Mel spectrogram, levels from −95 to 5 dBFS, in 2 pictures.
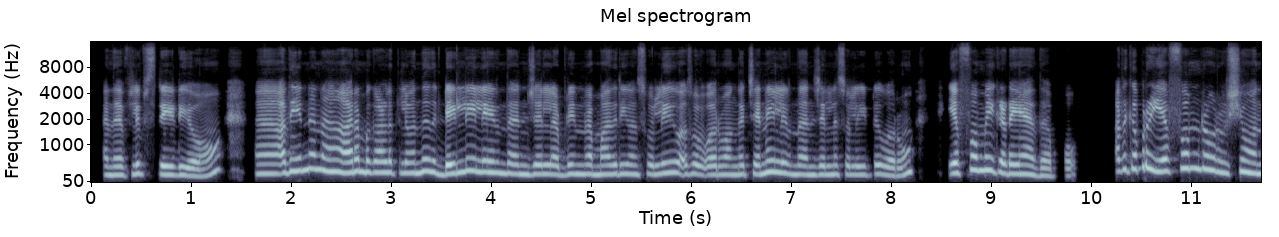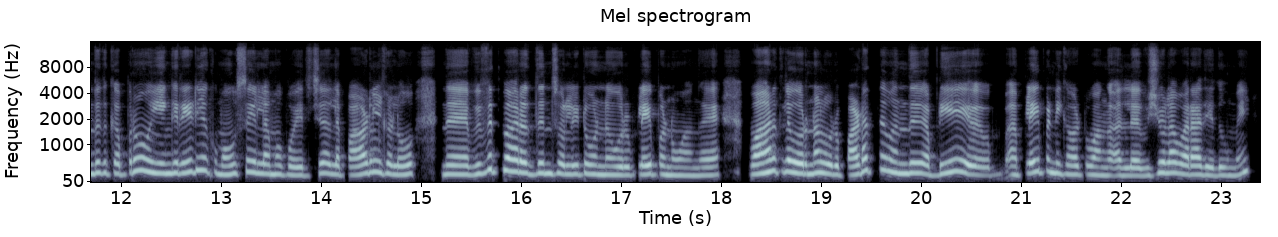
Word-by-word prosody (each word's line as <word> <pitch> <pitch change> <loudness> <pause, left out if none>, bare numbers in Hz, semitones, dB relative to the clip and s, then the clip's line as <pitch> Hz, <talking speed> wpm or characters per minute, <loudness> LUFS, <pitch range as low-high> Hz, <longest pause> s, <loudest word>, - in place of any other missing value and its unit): அந்த 215 0 -1
Philips 240 0 -4
radio. 215 -3 +3 0.9
அது 285 +4 +1
என்னென்னா, 355 -1 +1 0.2
ஆரம்ப 290 +1 +3
காலத்தில 275 -1 -1
வந்து, 275 +4 +1
அந்த 285 - 0
"டெல்லில 295 +3 +4
இருந்த 260 -2 -1
அஞ்சல்" 240 +1 0
அப்டின்ற 235 +2 -1
மாதிரி 240 +1 -1 0.2
சொல்லி 240 +3 -1
வ - - 0
ச - - -1
வருவாங்க. 225 0 -2
"சென்னையில 275 +3 +2
இருந்த 230 -2 -3
அஞ்சல்"னு 225 +1 -3
சொல்லிட்டு 220 +1 -4
வரும். 205 +9 -3 0.5
எஃப்எம்மே 340 +5 +1
கிடையாது, 240 -5 +2
அப்போ. 190 +1 -12 0.5
அதுக்கப்புறம் 365 +1 +1
எஃப்எம்ன்ற 385 +3 -1
ஒரு 290 - -1
விஷயம் 285 +2 +1
வந்ததுக்கப்புறம், 270 +4 -2 0.2
எங்க 255 +1 +1
ரேடியோவுக்கு 295 -2 0
மவுஸே 250 +5 -2
இல்லாம 235 -2 -1
போயிருச்சு. 210 +3 -4
அதில 230 -3 -2
பாடல்களோ, 245 -1 0 0.4
இந்த 235 0 0 0.2
"விவித் 290 +6 -2
பாரதி"ன்னு 265 -4 +3
சொல்லிட்டு 235 +1 -1
ஒண்ணு 220 -1 -2
ஒரு 210 - -2
ப்ளே 230 0 +5
பண்ணுவாங்க. 205 -2 -4 0.5
வாரத்தில 290 +2 +4
ஒரு 245 -1 +2
நாள் 265 -2 +2
ஒரு 225 -2 -2
படத்த 315 +9 +1 0.2
வந்து 260 +1 +1
அப்படியே 255 +8 0 0.6
அ - - -7
பிளே 270 +2 +5
பண்ணி 265 -3 0
காட்டுவாங்க. 220 -2 -3
அதில 200 0 0
விஷுவலா 270 +6 +1
வராது, 225 -1 +2
எதுவுமே. 210 +6 -5
245 Hz, 155 wpm, -23 LUFS, 225-285 Hz, 0.9 s, ப்ளே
